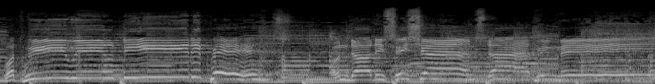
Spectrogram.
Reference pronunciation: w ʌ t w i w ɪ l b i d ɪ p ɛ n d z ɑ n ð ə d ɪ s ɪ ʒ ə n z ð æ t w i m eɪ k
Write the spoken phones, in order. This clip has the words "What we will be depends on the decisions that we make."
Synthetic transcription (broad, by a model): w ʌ t w i w ɪ l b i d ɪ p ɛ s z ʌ n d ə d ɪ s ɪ ʃ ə n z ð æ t w i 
